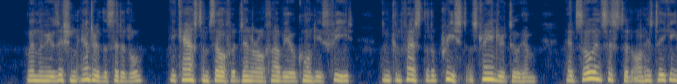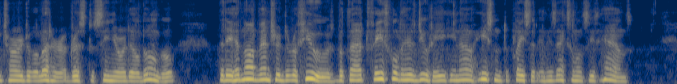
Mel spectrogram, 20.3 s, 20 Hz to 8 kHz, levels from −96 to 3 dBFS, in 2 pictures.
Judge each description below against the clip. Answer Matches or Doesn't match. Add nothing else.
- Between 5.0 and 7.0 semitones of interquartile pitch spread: Doesn't match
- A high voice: Doesn't match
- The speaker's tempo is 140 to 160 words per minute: Doesn't match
